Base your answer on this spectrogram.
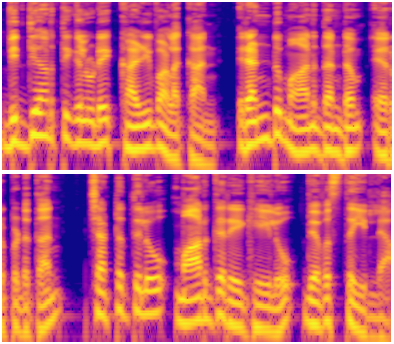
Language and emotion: Malayalam, neutral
